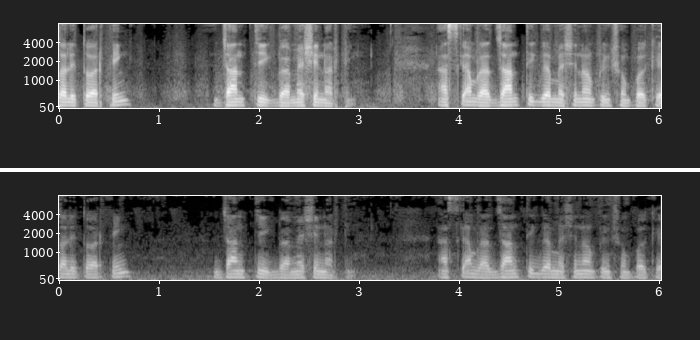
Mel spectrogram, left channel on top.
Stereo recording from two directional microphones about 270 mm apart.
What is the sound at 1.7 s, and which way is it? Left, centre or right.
Speech, left.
